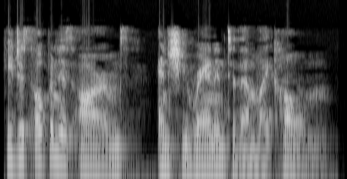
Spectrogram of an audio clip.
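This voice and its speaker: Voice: mid-range voice, sing-song, moderate pace. Dull-sounding dramatic folktale storyteller. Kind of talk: scripted narration of a romantic folktale.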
